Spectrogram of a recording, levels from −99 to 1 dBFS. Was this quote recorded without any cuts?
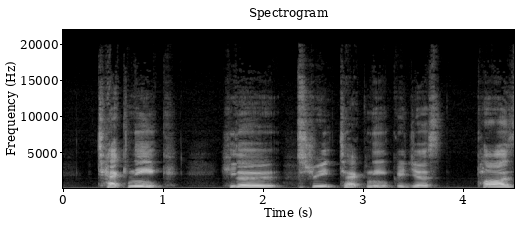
no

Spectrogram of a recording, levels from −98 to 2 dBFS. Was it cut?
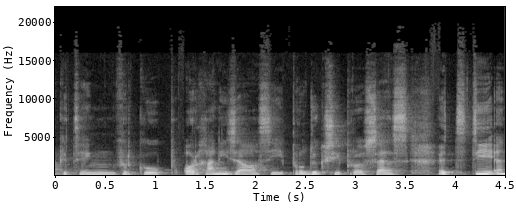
no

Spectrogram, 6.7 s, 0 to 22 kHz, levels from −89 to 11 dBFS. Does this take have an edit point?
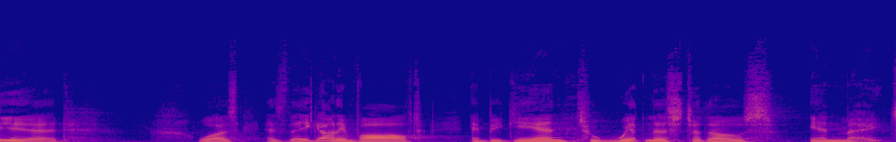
no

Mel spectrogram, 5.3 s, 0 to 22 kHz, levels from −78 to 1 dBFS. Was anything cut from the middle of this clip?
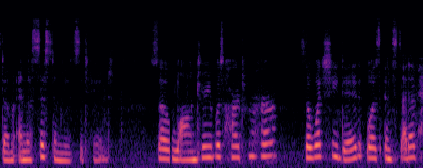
yes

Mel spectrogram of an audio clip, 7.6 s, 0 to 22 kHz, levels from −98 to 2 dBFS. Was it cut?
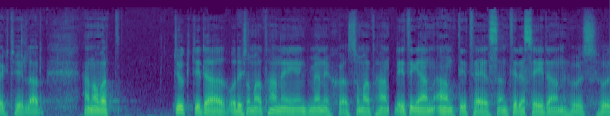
yes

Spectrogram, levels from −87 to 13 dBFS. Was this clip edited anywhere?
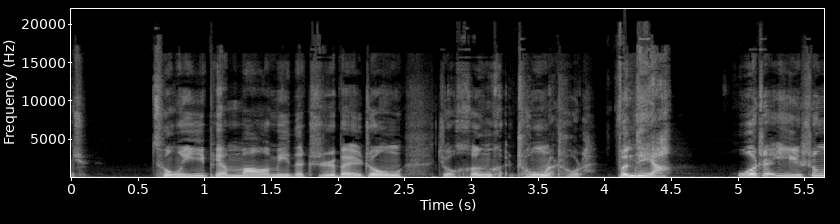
yes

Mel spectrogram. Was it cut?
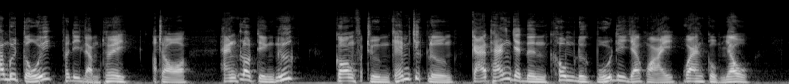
yes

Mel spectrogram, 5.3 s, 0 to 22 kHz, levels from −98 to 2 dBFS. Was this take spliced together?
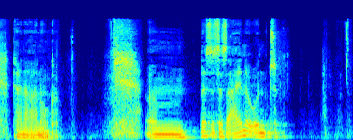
yes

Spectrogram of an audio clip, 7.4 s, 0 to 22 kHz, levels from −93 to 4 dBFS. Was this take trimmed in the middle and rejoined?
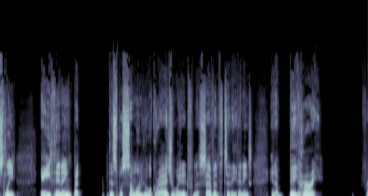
yes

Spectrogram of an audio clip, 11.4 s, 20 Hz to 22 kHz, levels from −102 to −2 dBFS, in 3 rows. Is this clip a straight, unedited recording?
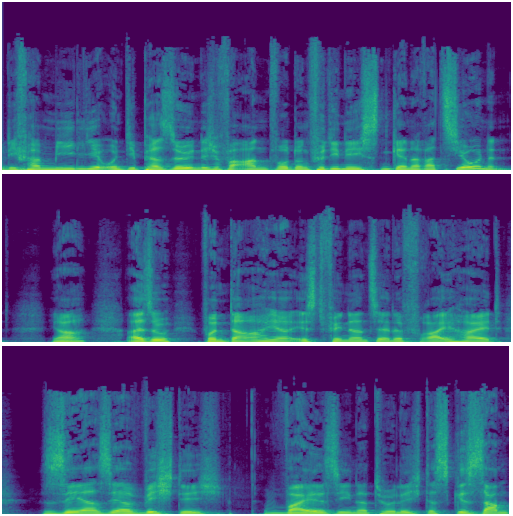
yes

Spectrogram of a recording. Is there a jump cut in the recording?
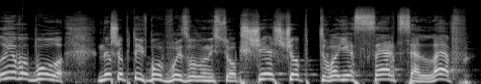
yes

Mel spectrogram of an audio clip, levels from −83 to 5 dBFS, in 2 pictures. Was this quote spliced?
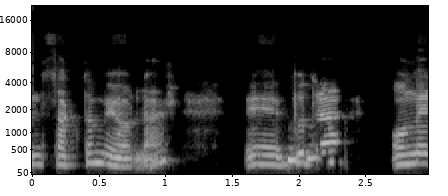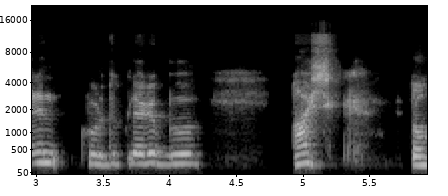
no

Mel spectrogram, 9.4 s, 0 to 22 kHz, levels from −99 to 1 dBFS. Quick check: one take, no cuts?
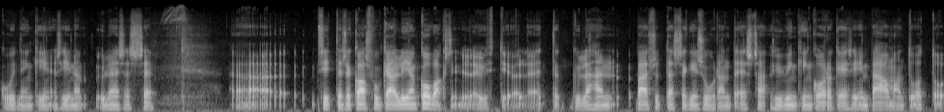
no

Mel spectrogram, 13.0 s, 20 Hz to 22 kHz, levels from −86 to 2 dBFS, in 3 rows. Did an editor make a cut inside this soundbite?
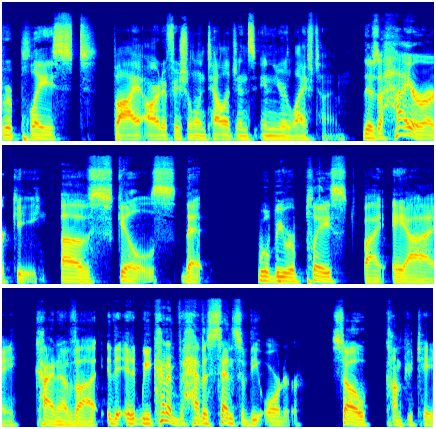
yes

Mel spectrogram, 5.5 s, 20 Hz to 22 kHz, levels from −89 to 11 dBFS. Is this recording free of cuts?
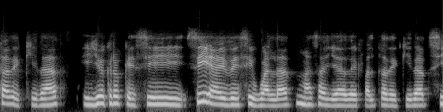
yes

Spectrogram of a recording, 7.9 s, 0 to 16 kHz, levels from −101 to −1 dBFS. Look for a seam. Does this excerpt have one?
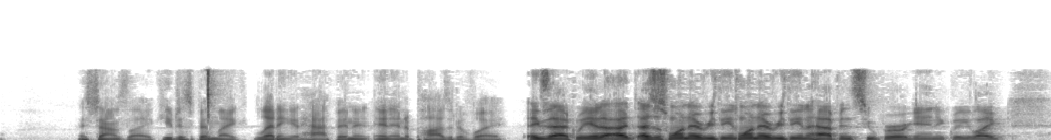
yes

